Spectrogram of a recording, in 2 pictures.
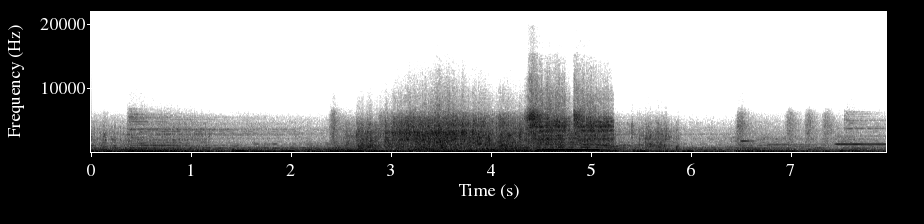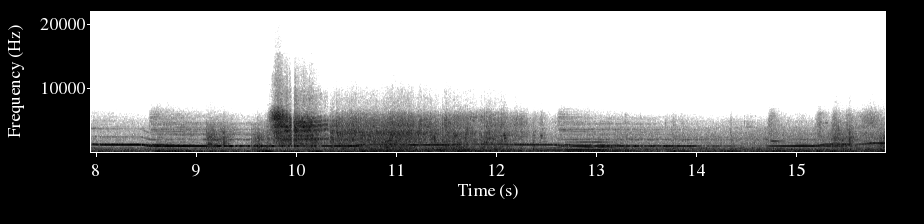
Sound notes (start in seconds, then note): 1.6 bridge rattling; 3.3 lizard hissing; 9.7 lizard hissing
